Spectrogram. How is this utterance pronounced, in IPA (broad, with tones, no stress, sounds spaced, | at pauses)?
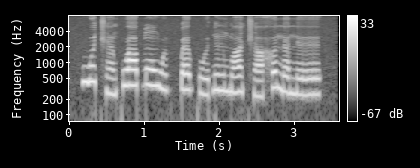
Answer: w ə˦ t͡ʃ ɛ̃˨ kʷ aː˦ ɓ ɔ̃˧ w ɨ˨ k͡p ɛ˧ kʷ ɨ˨ ɗ ĩ˧ b ã˧ t͡ʃ ã˨ h ə˦ n ɛ˧ n eː˧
